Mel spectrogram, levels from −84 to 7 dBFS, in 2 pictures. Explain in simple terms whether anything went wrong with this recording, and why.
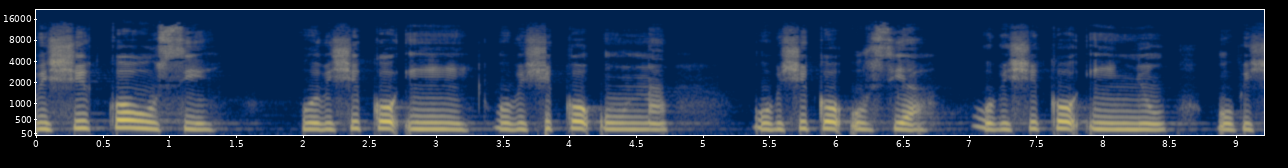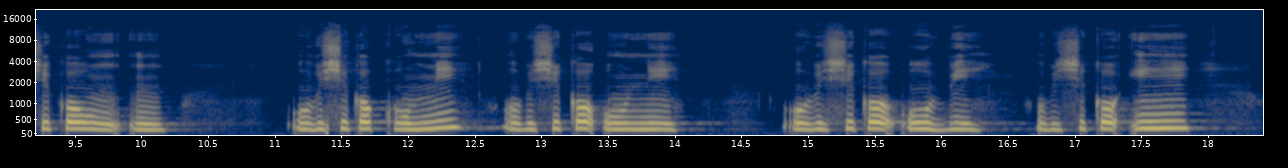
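A few things did go wrong, all the same kind: lost LE Audio frames. At 3.76 s the speech briefly turns into a hissy, smeared blur for about 80 ms, with around 60 ms of it actually missing and the longest gap roughly 40 ms. Shorter 20 ms blips follow at 5.65 s and 11.38 s. The Bluetooth link dropped chunks, and the decoder filled each gap by replaying the last bit of sound with scrambled detail, hence the mushy noise.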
